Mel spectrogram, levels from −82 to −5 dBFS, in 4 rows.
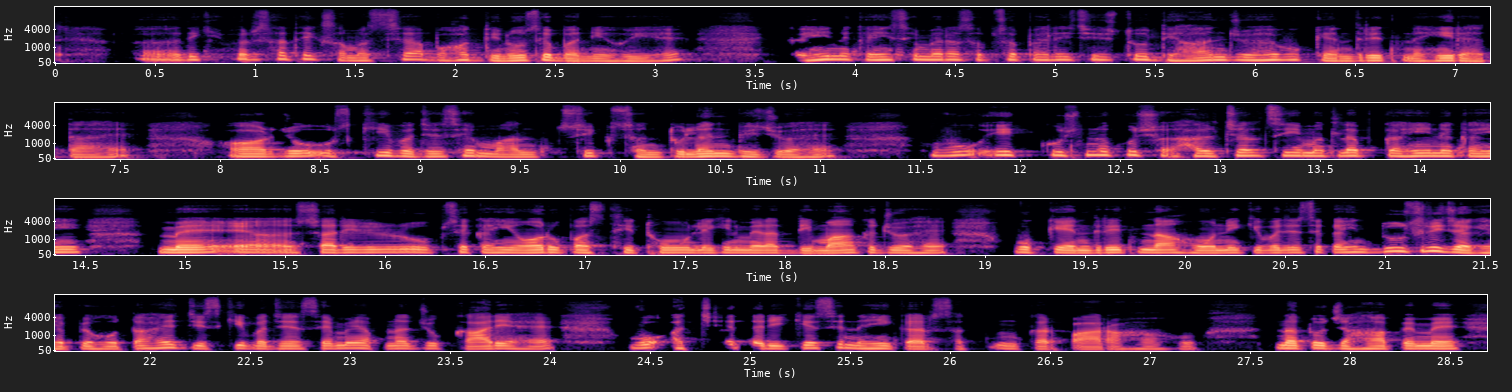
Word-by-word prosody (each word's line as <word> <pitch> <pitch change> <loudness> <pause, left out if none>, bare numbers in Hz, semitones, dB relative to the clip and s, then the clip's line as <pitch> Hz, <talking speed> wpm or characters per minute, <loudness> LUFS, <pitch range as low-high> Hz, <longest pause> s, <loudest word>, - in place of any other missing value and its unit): अ, 455 0 -7
देखिए 160 0 -5
मेरे - - 0
साथ 190 +4 -4
एक 180 - -4
समस्या 125 +7 -3
बहुत 145 +3 -2
दिनों 120 +1 +3
से 145 - +3
बनी 105 -1 0
हुई 100 -1 -3
है, 130 +9 -4 0.6
कहीं 150 +6 +2
न 175 - +2
कहीं 155 0 +2
से 165 - -5
मेरा 160 0 +2
सबसे 155 0 -4
पहली 150 +1 -2
चीज़ 155 0 -5
तो 170 - 0
ध्यान 135 +1 0
जो 145 -1 0
है, 140 +2 +2
वो 155 0 -1
केंद्रित 125 +2 0
नहीं 110 +4 +2
रहता 100 -2 -2
है 105 +3 -6 0.5
और 130 -1 +4
जो 140 +1 +4
उसकी 165 +4 -2
वजह 130 -3 0
से 155 - +2
मानसिक 115 +2 -3
संतुलन 120 +5 +2
भी 125 -2 0
जो 105 0 -1
है, 105 +6 -4 0.5
वो 175 +4 -1
एक 190 0 0
कुछ 180 -3 -2
न 195 0 +3
कुछ 195 -4 -1 0.2
हलचल-सी 160 +4 +1
है 160 - +2
मतलब 155 +1 +2
कहीं 150 0 +3
न 150 - +4
कहीं 140 0 +3 0.4
मैं 135 - +6
अ, 65 -1 +2
शारीरिक 130 - +1
रूप 135 -2 0
से 140 - +1
कहीं 125 -2 +1
और 125 +2 +5
उपस्थित 125 -2 -1
हूँ, 125 0 +3
लेकिन 125 0 +1
मेरा 120 -1 +4
दिमाग 110 +4 +2
जो 120 -2 +2
है 115 0 -2 0.4
वो 135 - +5
केंद्रित 125 +2 +3
ना 125 -1 +5
होने 115 +2 +3
की 125 - -4
वजह 120 +1 0
से 130 +3 -4
कहीं 140 0 0
दूसरी 185 +3 +2
जगह 110 -6 +4
पे 120 - +1
होता 110 +3 -2
है, 155 +4 +1
जिसकी 140 -2 -4
वजह 125 -1 -1
से 125 +2 -3
मैं 145 +1 +2
अपना 130 -1 -1
जो - - -2
कार्य 115 +4 +3
है, 115 +4 -3 0.4
वो 150 +2 +1
अच्छे 130 +5 -6
तरीके 135 -2 0
से 145 +4 -5
नहीं 130 -3 +1
कर 105 - +3
सक - - -13
उ 130 - -3
कर 110 - 0
पा 100 - +2
रहा 100 +2 -5
हूँ। 105 - -8 0.4
ना 140 - +8
तो 140 +1 +3
जहाँ 125 -1 0
पे 130 - +2
मैं 125 -1 +4
130 Hz, 215 wpm, -24 LUFS, 120-150 Hz, 0.6 s, ना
